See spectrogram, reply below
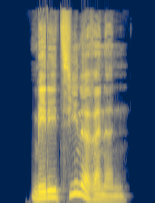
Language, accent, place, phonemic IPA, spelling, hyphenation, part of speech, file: German, Germany, Berlin, /ˌmediˈt͡siːnəʁɪnən/, Medizinerinnen, Me‧di‧zi‧ne‧rin‧nen, noun, De-Medizinerinnen.ogg
- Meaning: plural of Medizinerin "female doctors"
